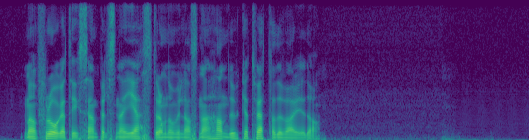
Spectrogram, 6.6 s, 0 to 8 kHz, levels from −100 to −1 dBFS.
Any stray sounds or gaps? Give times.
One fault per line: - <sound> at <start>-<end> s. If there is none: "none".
none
